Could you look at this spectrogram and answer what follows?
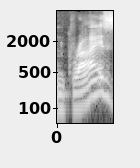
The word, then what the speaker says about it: Gries: His brother, Harvey, played by John Grise. Is that how you pronounce it? G R I E S? Yeah, not Grise, sure. Grease? – or Grise?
